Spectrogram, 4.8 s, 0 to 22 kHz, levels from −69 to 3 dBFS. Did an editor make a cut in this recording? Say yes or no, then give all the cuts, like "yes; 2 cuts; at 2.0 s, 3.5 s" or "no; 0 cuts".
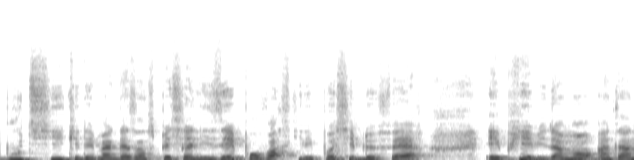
no; 0 cuts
